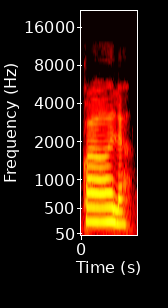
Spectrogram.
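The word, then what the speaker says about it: قَالَ: Okay, do not prolong the fatha on lam. Only for 1 Okay. second we'll be doing qala.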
